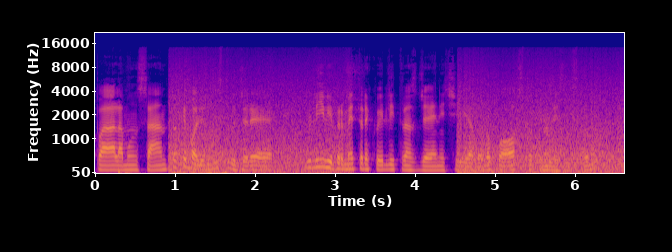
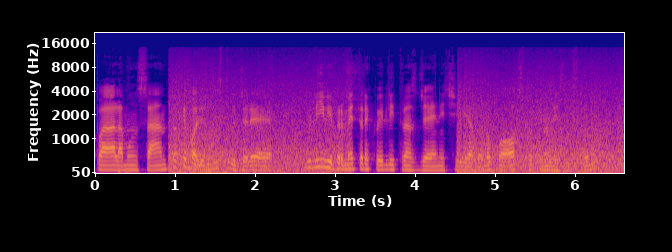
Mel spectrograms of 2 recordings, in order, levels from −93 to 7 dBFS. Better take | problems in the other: neither | wind noise on the microphone; heavy; from 1 to 3 s and from 4.5 s on; 5 dB below the speech; the same in both

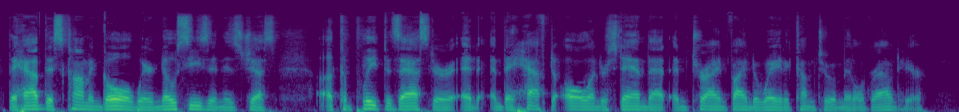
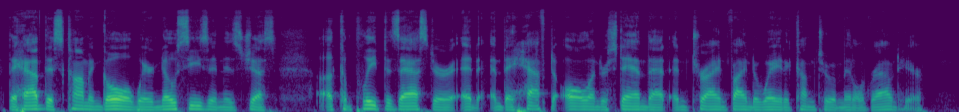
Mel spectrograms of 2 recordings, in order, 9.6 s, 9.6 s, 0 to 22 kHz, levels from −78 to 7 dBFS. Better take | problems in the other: second | garbled, watery; slightly; nothing above 12 kHz

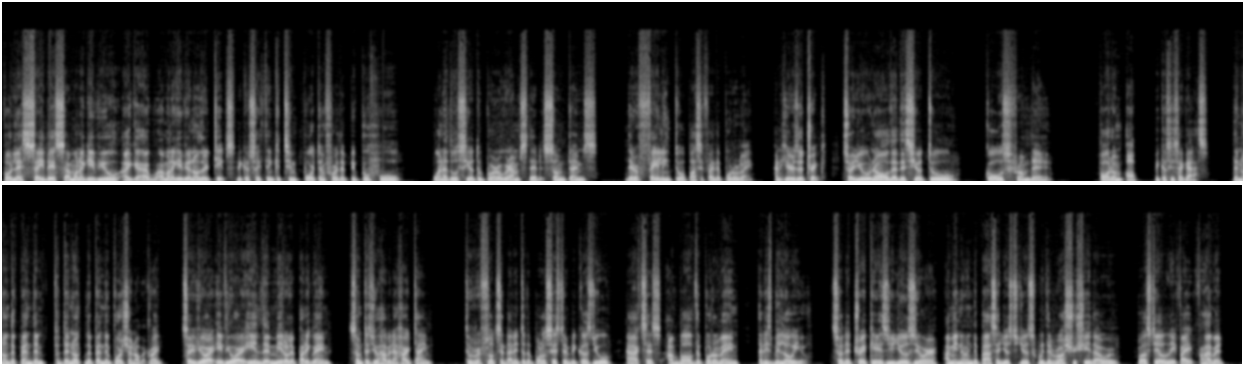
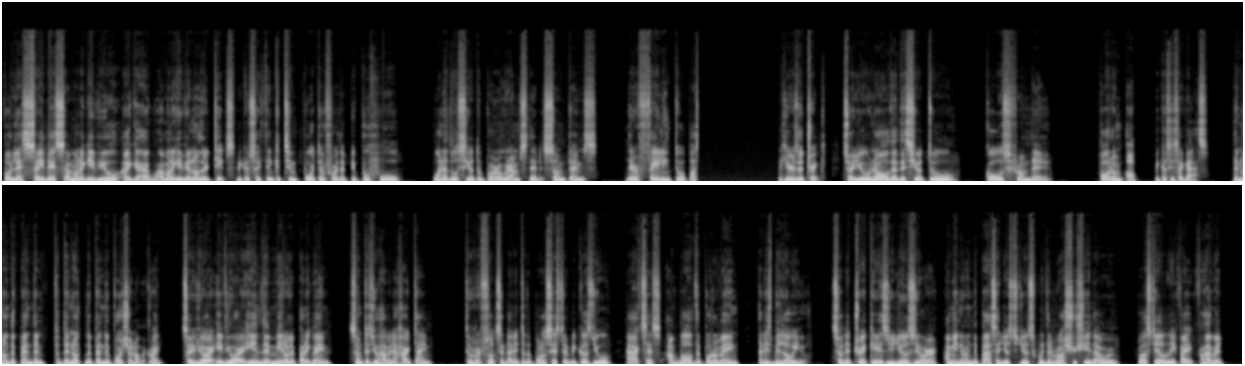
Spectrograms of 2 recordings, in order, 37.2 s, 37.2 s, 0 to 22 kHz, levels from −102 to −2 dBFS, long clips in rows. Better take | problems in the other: first | audio cutting out; at 10 s for 1 s

